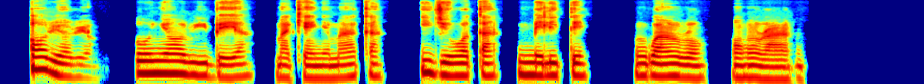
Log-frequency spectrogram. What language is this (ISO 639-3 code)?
ibo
